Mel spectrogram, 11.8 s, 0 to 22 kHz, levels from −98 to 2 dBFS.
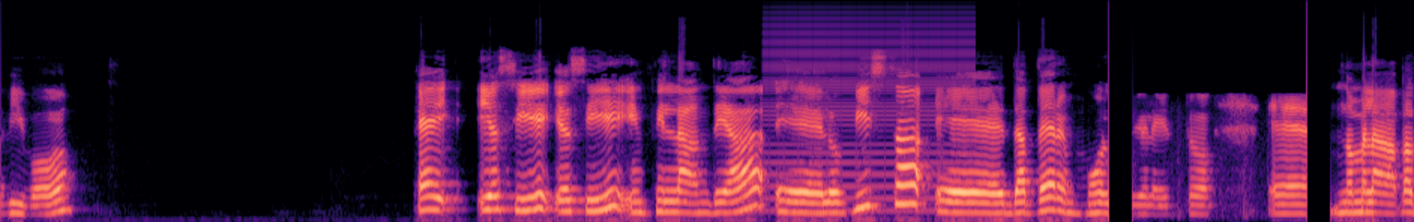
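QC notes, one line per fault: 6.35–8.12 s, GSM phone buzz: a hard, raspy 217 Hz buzz with many harmonics, about 23 dB below the speech and steady, as a nearby 2G phone on a call pulses its transmitter and the audio circuit rectifies the bursts. Unlike mains hum, it is gritty, not 50 or 60 Hz.
9.22–11.08 s, input switched to a poorer device: after a 200 ms gap the sound turns dull and boxy, with nothing above 3.8 kHz, roughly 5 dB quieter and with a new noise floor some 40 dB down, likely a change of microphone. The gap and the shifts in level and noise set it apart from filtering alone.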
